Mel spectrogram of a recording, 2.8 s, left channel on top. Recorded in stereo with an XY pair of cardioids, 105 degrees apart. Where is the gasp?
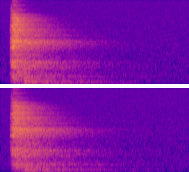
65° left, 1.1 m.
